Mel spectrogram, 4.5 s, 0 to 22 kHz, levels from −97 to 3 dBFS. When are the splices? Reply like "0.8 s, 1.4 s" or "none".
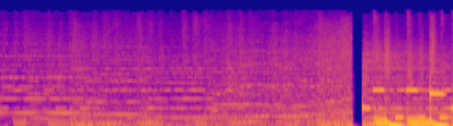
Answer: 3.5 s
